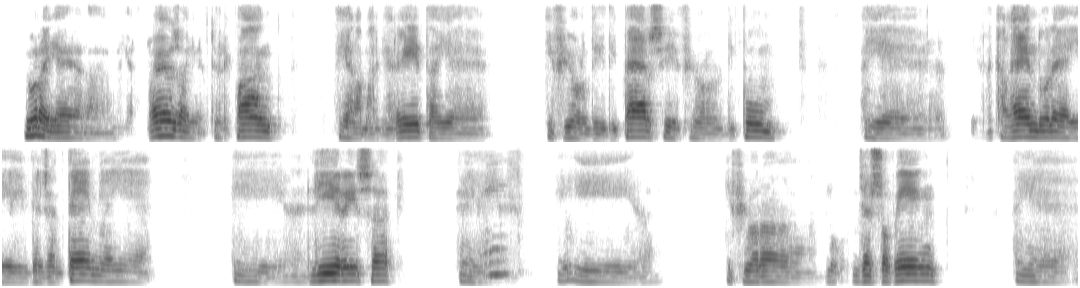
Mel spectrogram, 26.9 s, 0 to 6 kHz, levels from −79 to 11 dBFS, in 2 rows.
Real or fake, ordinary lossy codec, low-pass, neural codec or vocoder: real; none; 5.4 kHz; none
